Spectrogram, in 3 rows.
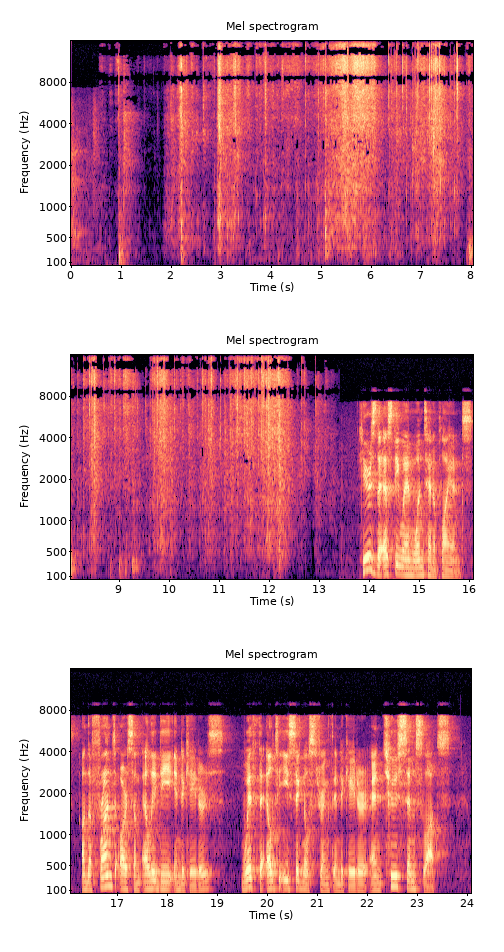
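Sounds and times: foam packing pieces rustling: 0:01.8 - 0:13.2
cardboard box opening: 0:01.9 - 0:12.3
plastic bag crinkling: 0:02.8 - 0:13.2.

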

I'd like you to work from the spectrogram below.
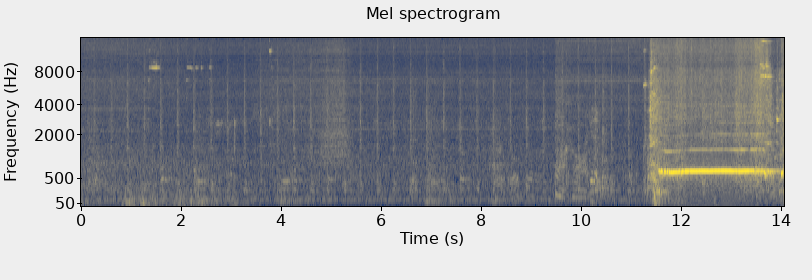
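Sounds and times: hiss of steam: 0:00.0 - 0:14.0
faint clicks and knocks of fittings: 0:00.2 - 0:11.3
click with brief squeak: 0:01.4 - 0:03.1.

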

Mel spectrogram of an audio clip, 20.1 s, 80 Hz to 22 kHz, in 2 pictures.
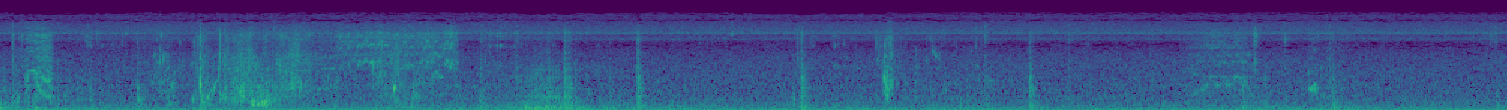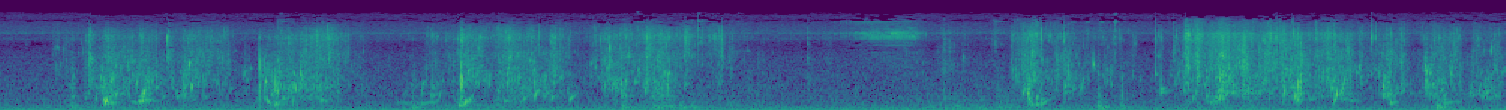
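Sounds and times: fish splashing in water: 0:00.9 - 0:02.7, 0:10.4 - 0:15.1, 0:16.7 - 0:20.0.

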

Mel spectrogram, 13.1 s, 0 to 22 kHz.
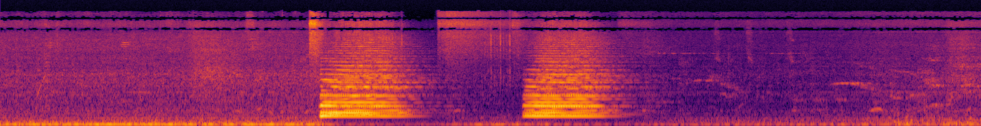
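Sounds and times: train rumble: 0:00.0 - 0:13.0
locomotive air horn blasts: 0:04.2 - 0:05.9, 0:07.0 - 0:08.5.

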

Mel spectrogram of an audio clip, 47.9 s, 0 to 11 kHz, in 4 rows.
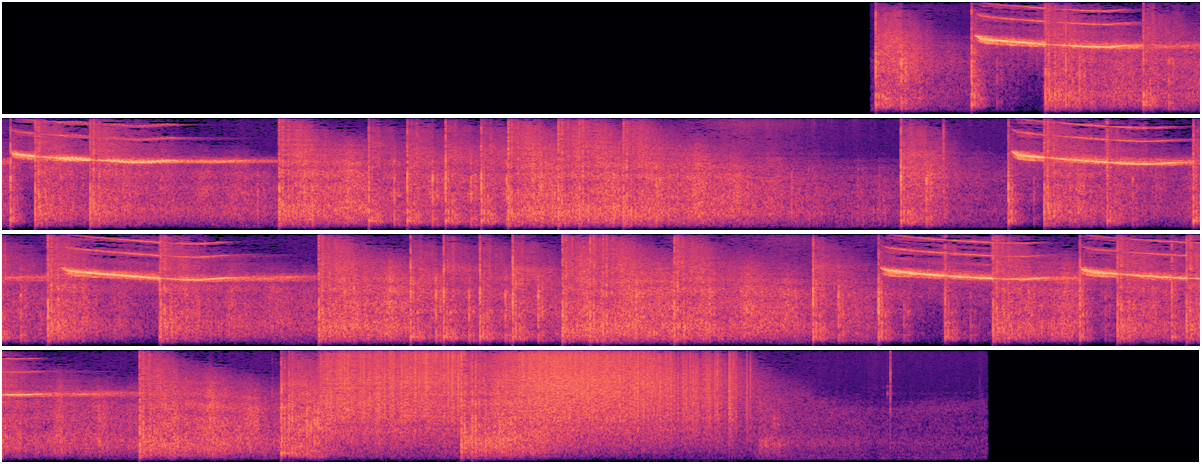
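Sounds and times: falling firework whistles: 0:08.7 - 0:43.8
dense firework crackling: 0:08.7 - 0:44.4.

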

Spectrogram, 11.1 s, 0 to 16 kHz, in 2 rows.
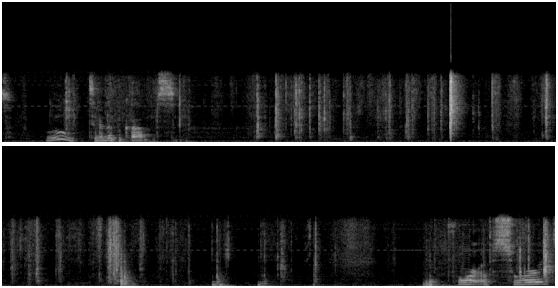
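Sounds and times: cards being shuffled: 0:01.7 - 0:07.5.

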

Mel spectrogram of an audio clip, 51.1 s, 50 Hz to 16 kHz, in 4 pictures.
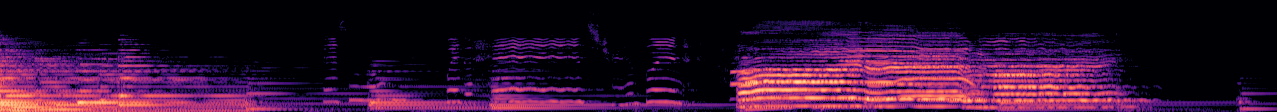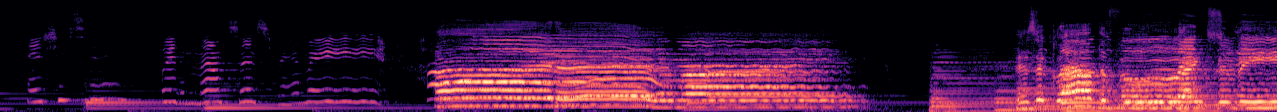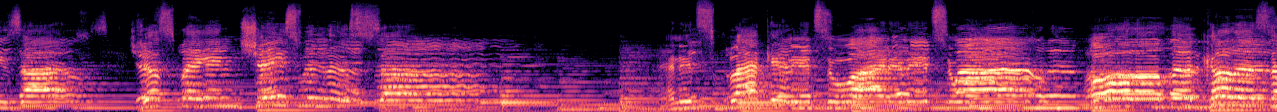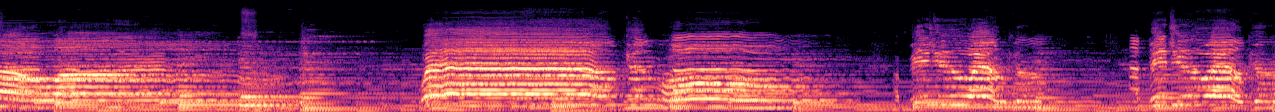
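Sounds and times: song with sung voices: 0:07.1 - 0:11.6, 0:16.4 - 0:21.7, 0:22.6 - 0:51.0.

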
